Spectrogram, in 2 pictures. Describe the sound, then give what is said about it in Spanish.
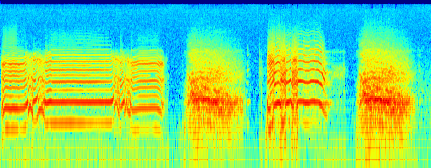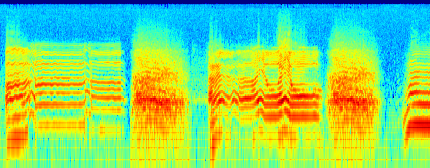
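A loud Tarzan yell in a Spanish-made version, warbling and flipping sharply between high and low pitches, repeats several times over about seventeen seconds, trading off with bursts of rough, roaring crowd-like noise. “Les presentamos el grito de Tarzán con el sello de Made in Spain.”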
